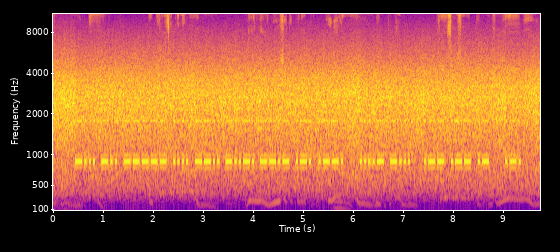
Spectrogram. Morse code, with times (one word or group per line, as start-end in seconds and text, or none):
0.5-5.8 BD0HZ/QRP
6.1-7.1 4B
7.4-8.7 WWA
9.0-9.4 R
